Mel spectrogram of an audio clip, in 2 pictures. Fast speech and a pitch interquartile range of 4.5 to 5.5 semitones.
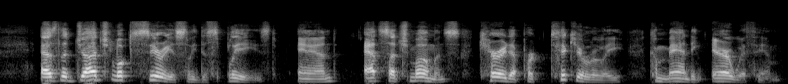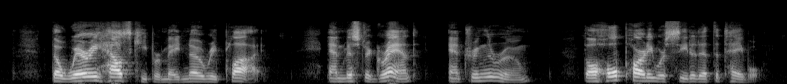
No: average, 140 wpm; average, 5.1 semitones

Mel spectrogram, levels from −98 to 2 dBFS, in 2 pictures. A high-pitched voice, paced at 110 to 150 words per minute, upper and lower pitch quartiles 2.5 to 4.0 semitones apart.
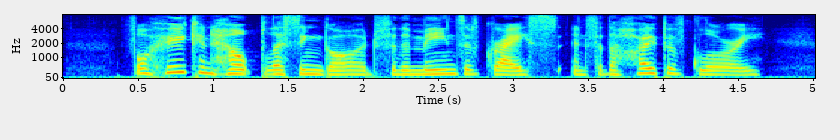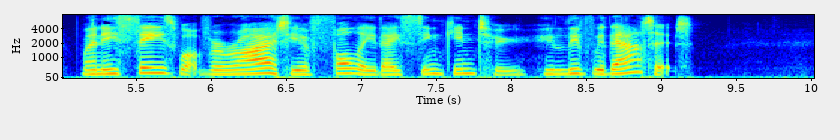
No: high, 205 Hz; average, 185 wpm; average, 3.0 semitones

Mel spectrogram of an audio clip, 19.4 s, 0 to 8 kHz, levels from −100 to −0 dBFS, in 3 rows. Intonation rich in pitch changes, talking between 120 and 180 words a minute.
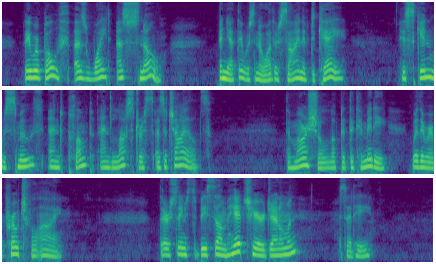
No: average, 4.0 semitones; average, 145 wpm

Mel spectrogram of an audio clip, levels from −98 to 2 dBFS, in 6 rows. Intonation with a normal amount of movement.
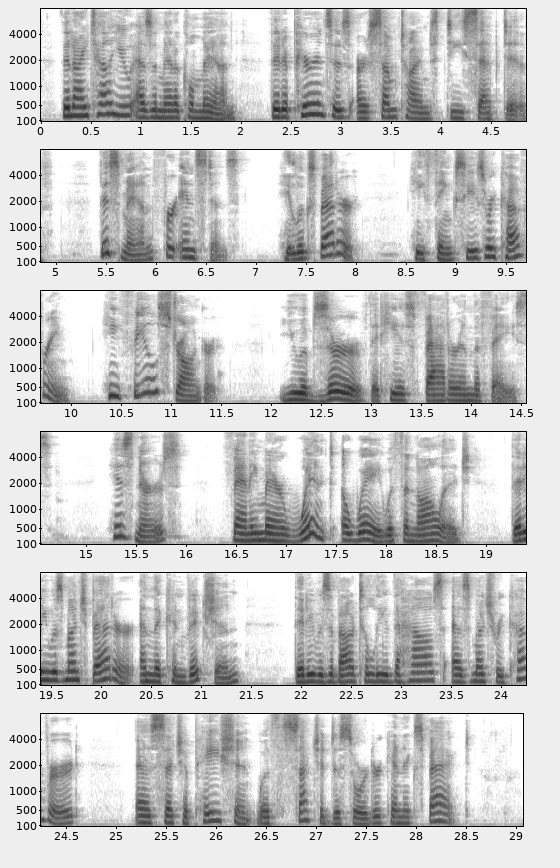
Yes: average, 4.8 semitones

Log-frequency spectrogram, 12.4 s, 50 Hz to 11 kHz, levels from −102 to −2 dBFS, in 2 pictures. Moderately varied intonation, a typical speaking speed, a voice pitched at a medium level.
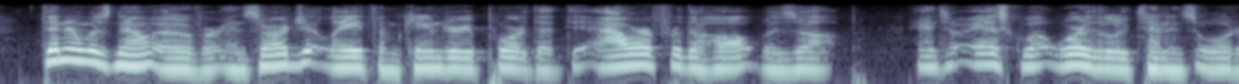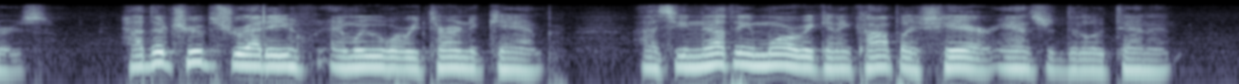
No: average, 3.7 semitones; fast, 230 wpm; medium, 145 Hz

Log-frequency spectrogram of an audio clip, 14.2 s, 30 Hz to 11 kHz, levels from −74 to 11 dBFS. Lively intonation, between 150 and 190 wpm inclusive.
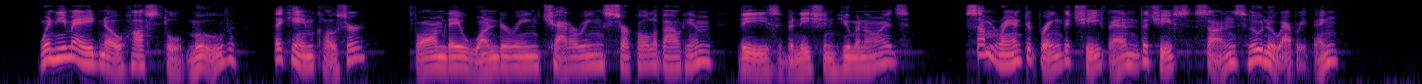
No: wide, 6.2 semitones; average, 140 wpm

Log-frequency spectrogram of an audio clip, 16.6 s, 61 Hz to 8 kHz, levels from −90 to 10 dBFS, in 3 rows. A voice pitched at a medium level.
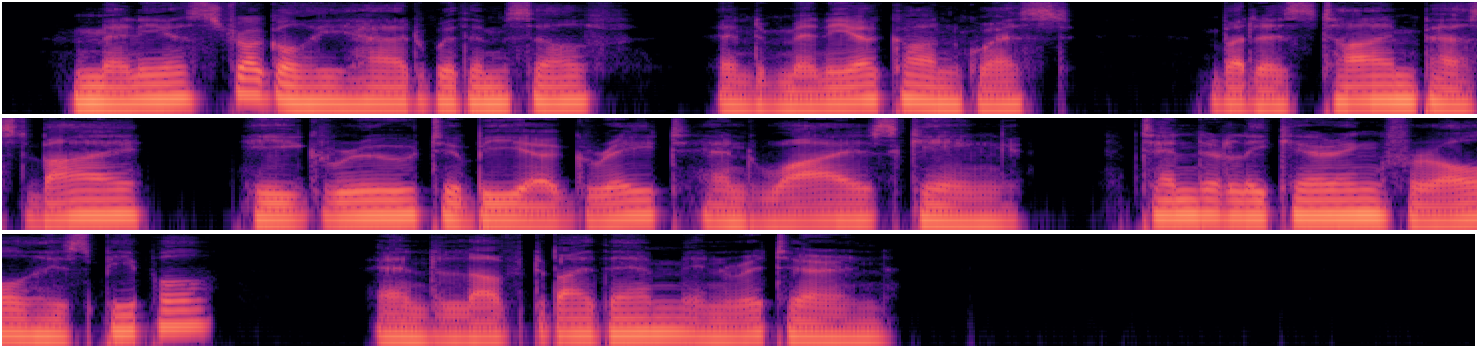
No: low, 100 Hz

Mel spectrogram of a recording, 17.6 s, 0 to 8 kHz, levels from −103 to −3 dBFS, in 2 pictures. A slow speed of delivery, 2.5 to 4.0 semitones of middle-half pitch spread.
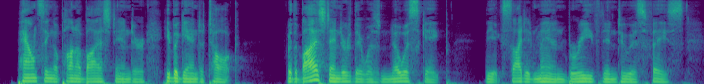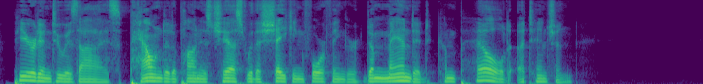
Yes: slow, 125 wpm; average, 2.8 semitones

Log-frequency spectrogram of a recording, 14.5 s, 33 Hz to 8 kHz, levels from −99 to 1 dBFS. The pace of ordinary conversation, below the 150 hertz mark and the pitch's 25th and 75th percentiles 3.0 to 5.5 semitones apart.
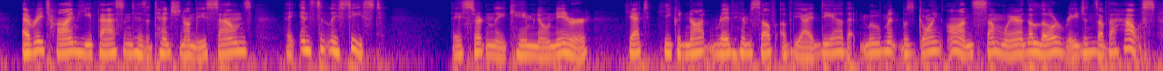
No: average, 160 wpm; low, 135 Hz; narrow, 2.6 semitones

